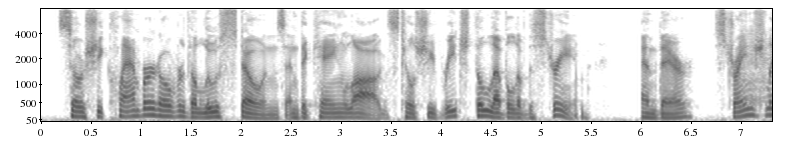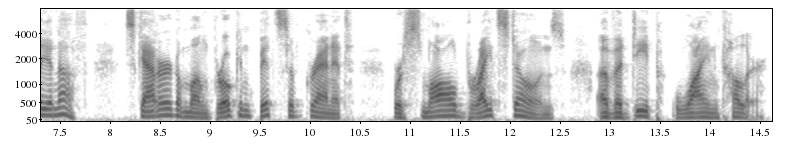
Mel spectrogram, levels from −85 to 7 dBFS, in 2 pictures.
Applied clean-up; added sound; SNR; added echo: neural diffusion model UNIVERSE++.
